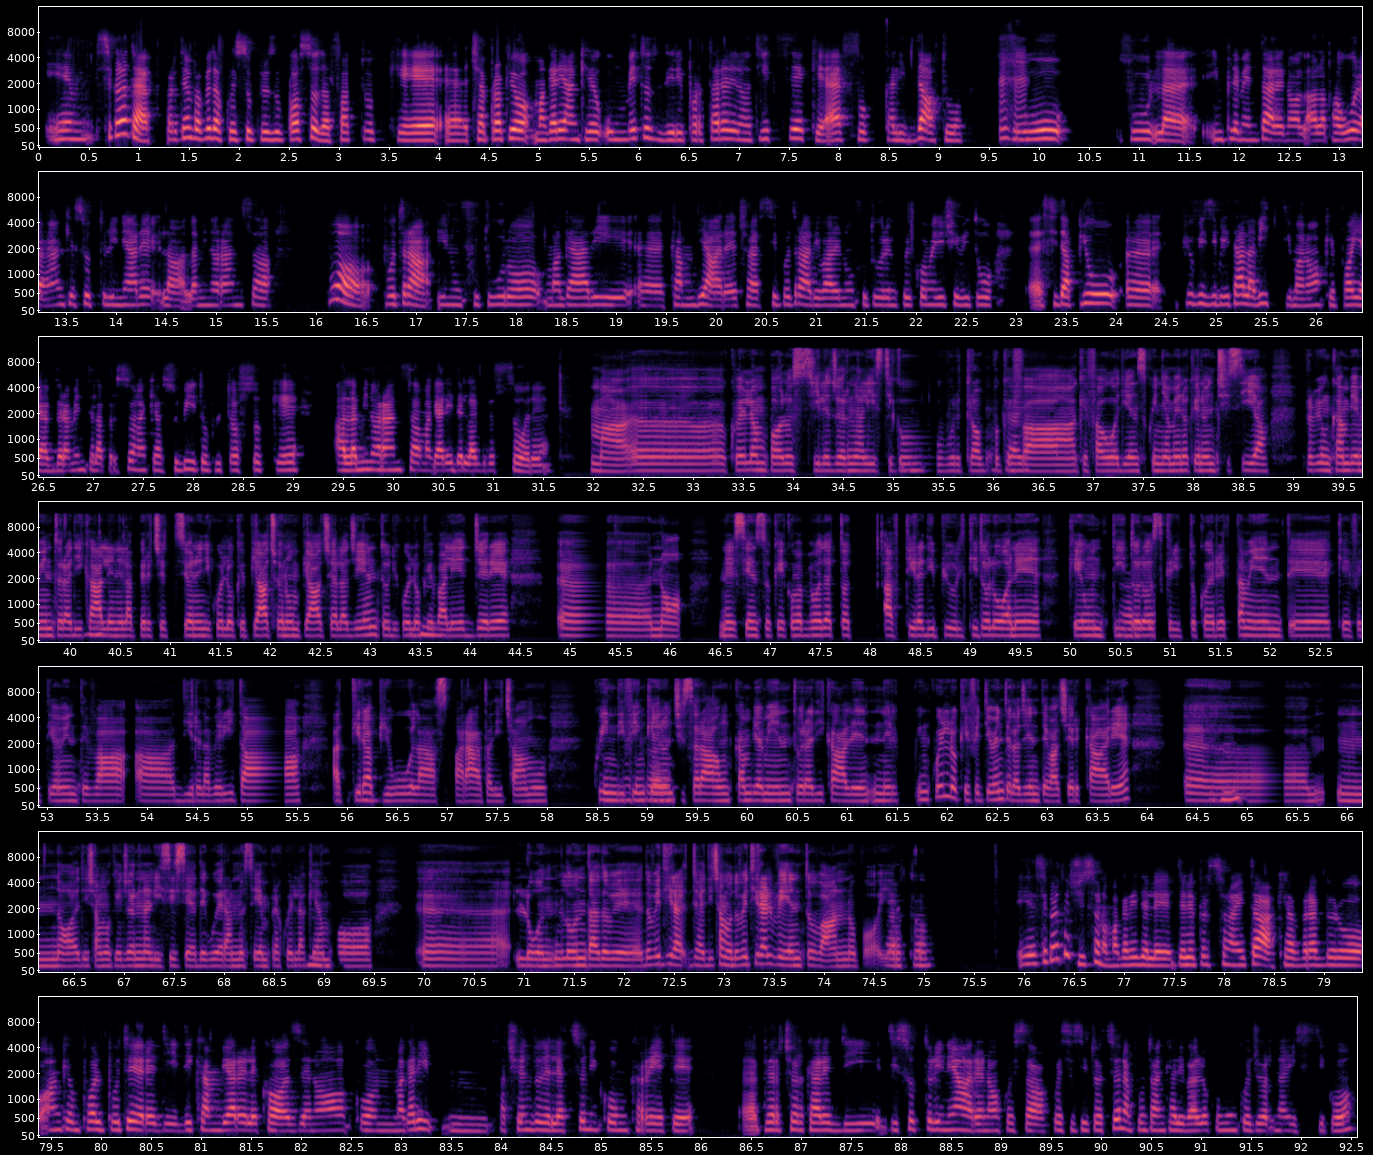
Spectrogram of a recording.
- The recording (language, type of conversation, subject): Italian, podcast, In che modo la rappresentazione delle minoranze nei media incide sulla società?
- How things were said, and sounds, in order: "proprio" said as "propio"; "proprio" said as "propio"; tapping; "Cioè" said as "ceh"; other background noise; distorted speech; "proprio" said as "propio"; drawn out: "ehm"; "cioè" said as "ceh"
